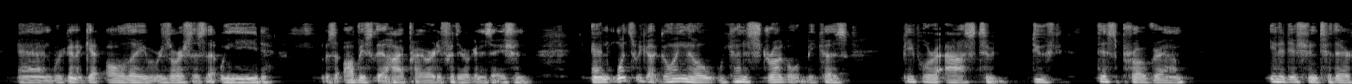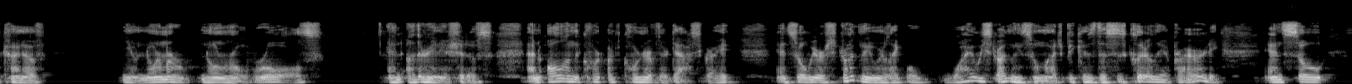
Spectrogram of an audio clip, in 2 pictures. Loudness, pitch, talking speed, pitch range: -20 LUFS, 105 Hz, 190 wpm, 95-120 Hz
